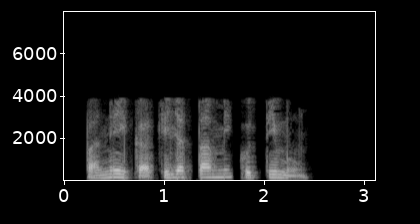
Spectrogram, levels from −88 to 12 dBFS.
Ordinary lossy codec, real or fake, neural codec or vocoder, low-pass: AAC, 16 kbps; real; none; 7.2 kHz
